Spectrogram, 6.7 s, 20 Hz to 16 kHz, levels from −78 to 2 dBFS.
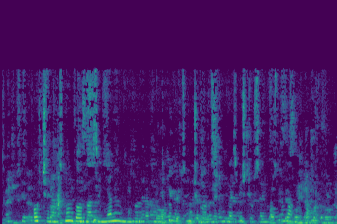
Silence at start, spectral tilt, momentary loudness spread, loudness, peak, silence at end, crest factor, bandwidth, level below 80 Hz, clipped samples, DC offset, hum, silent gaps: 0.05 s; -5.5 dB/octave; 9 LU; -22 LUFS; -6 dBFS; 0 s; 16 dB; 11.5 kHz; -54 dBFS; under 0.1%; under 0.1%; none; none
